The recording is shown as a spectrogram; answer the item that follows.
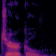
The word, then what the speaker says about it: Jergal: I guess it said Jurgle. That's how you say it.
